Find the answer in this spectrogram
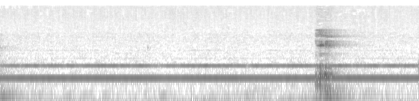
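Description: A steady, even electronic tone, a hum with a fainter tone an octave above it, held without change. A brief soft rustle-like noise comes about three seconds in.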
